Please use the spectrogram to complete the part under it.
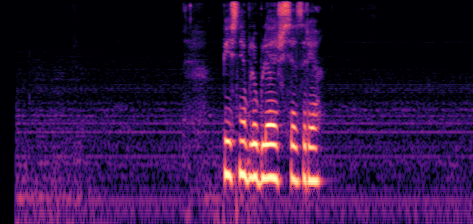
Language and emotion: Russian, neutral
